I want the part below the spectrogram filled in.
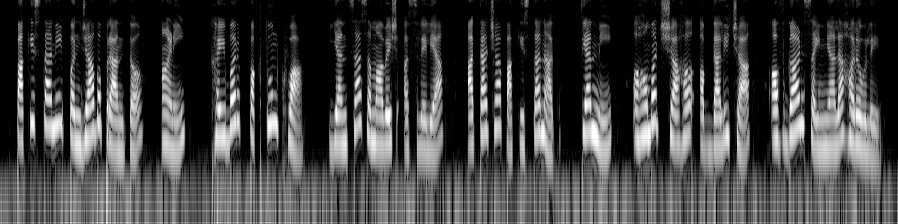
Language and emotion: Marathi, neutral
